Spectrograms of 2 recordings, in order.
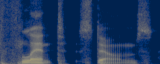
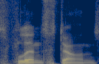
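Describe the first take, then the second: First: The T after 'Flin' is clearly pronounced. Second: The T after 'Flin' is dropped. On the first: "I know what you're saying with Flint stones" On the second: "it was Flintstones because I don't know how else to say it"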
